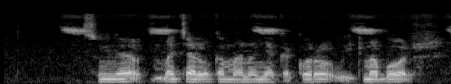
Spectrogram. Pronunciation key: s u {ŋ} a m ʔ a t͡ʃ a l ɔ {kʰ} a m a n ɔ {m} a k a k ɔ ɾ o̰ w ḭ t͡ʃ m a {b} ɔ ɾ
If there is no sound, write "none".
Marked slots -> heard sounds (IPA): ŋ, k, ɲ, b

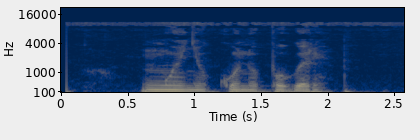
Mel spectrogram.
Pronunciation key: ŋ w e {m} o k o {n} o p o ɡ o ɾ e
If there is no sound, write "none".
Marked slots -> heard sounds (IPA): ɲ, n

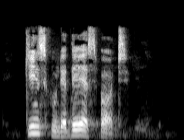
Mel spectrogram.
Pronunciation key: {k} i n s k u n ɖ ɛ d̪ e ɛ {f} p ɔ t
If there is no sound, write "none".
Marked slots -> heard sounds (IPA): k, s

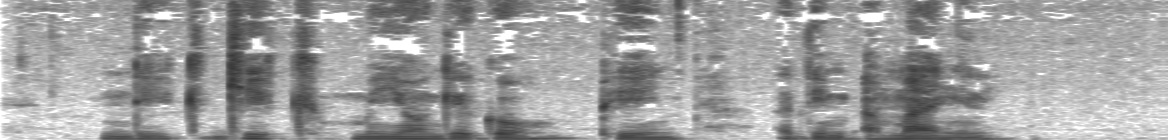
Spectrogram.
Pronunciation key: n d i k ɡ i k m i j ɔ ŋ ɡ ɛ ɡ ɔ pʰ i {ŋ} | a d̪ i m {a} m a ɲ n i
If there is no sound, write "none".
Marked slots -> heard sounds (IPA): ɲ, a

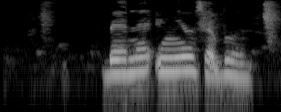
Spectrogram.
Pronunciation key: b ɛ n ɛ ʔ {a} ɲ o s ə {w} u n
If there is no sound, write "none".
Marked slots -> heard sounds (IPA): i, b

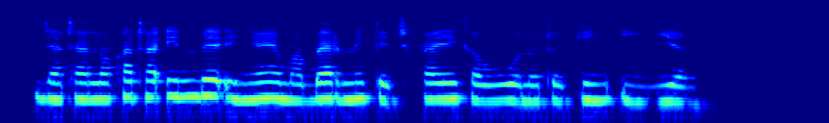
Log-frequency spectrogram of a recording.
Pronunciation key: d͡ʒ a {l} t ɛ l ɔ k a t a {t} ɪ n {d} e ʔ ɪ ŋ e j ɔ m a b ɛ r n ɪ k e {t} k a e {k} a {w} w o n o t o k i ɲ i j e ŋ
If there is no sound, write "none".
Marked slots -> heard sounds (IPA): none, ʔ, b, t͡ʃ, k, w

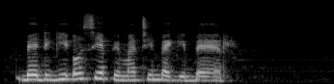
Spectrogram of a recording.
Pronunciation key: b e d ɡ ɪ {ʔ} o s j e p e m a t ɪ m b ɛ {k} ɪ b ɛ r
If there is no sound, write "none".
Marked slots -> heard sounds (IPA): ʔ, ɡ

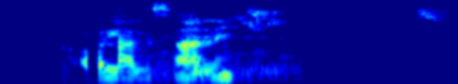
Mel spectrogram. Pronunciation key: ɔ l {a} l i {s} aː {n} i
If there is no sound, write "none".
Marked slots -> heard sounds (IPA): a, s, n

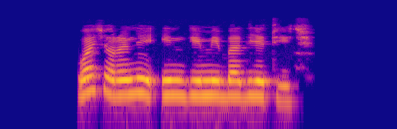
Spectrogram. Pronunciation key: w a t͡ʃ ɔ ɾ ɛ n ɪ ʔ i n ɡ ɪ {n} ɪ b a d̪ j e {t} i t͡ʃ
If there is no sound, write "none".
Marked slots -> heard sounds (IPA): m, t

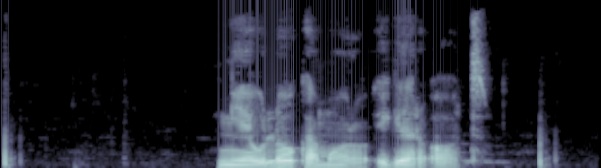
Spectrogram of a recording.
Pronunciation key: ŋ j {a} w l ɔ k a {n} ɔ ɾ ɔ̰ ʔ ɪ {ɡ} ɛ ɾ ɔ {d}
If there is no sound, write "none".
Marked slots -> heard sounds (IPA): e, m, ɡ, t

